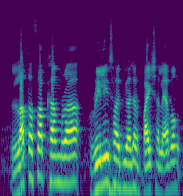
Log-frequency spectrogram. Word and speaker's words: Khamrah: পারফিউমটি নিয়ে রিভিউ করেছেন অনেকে অনেক ভাবে প্রোনাউন্সিয়েশন করে থাকেন অনেকে বলে লাতাফা ক্যামরা অনেকে বলে লাতাফা কামরা আবার আমরা বলছি লাতাফা খামরা প্রোনাউন্সিয়েশনে কি এসে যায়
